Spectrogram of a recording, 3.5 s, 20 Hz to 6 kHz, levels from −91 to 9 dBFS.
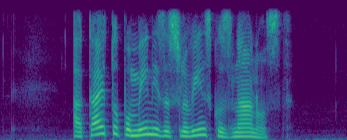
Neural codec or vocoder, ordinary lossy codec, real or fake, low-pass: none; none; real; 5.4 kHz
